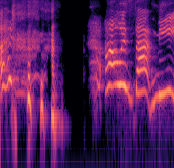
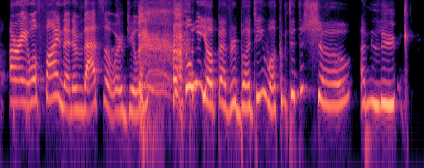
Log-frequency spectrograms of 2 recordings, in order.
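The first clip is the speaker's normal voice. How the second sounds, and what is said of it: Imitates another person's voice. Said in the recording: “my Luke impression”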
